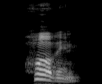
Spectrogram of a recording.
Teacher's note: when i say the word the stress would naturally go on the first syllable hoven but if i'm going to make that word plural then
